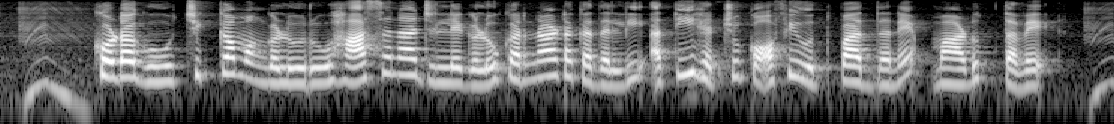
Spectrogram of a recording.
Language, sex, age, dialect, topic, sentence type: Kannada, female, 41-45, Mysore Kannada, agriculture, statement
